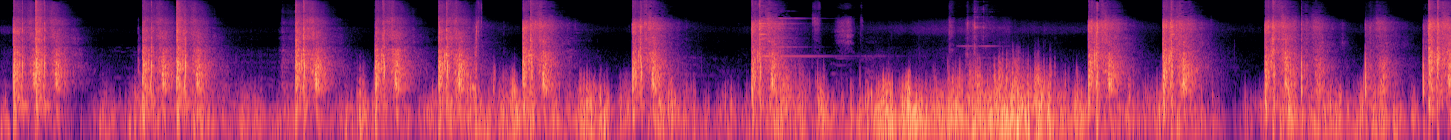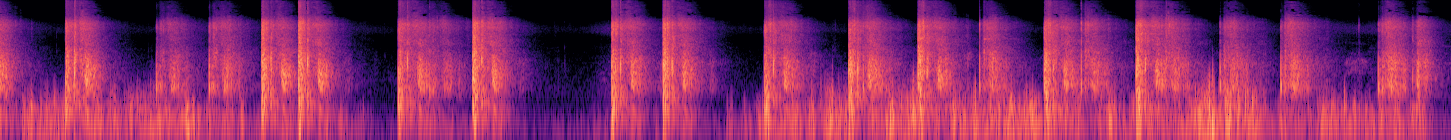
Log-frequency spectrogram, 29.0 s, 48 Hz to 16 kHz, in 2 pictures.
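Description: Glock 34 9mm pistol fired in quick strings of shots, well over thirty in all, with short pauses between strings and one break of about two seconds about two-thirds of the way through. Steel targets clang when hit.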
